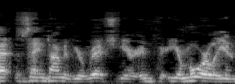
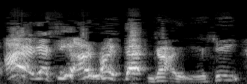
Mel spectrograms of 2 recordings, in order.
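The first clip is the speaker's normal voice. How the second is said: much higher and louder, slowed smug gloating; mock smug narc; 7 semitones higher, 4 dB louder, slower than usual. Narc gloating at the TV about his hero, mock smug. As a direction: ham up a self-satisfied poser. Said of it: "watch T V and go".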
